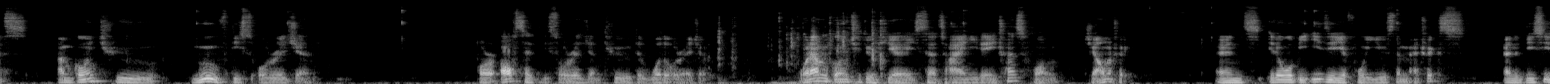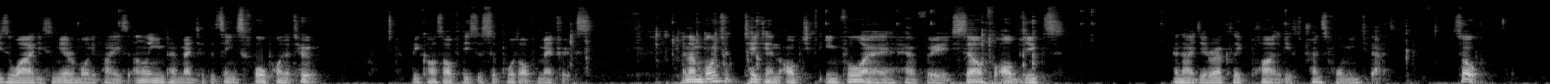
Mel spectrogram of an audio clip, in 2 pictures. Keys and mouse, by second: 1.1-4.6 d, 2.0 click, 2.8-4.1 drag, 7.2 ctrl+a, 11.5 click, 13.0-14.0 drag, 16.4 click, 21.2 ctrl+a, 24.5-26.5 drag, 27.1-28.5 drag, 29.7-30.2 shift+drag, 30.5 click.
